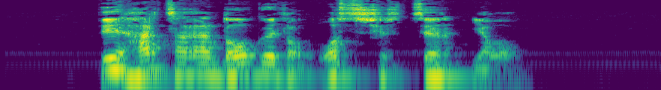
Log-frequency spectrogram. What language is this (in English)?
Mongolian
